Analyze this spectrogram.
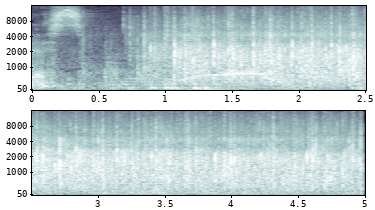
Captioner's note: audience applauding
